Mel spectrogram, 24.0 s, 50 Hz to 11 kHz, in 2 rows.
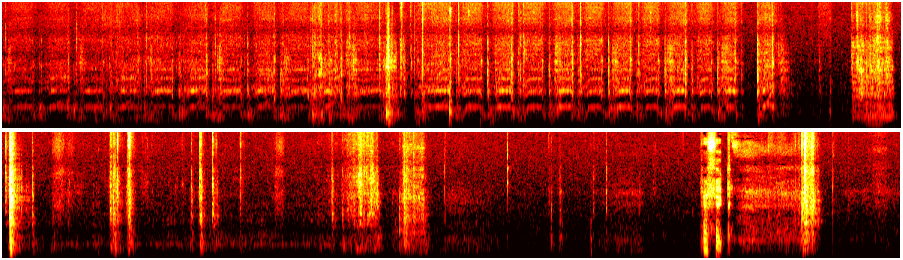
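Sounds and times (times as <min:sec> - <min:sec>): inkjet printer running: 0:00.0 - 0:10.3
printer whir: 0:00.0 - 0:10.4.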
